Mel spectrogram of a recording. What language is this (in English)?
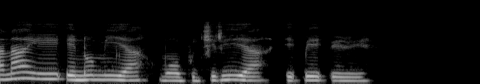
Igbo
